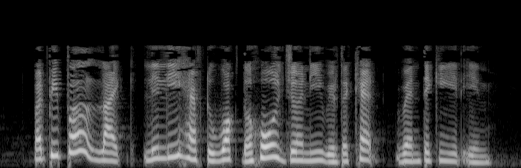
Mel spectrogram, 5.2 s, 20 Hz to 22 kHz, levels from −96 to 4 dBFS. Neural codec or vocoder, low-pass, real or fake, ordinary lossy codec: none; 7.2 kHz; real; MP3, 32 kbps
